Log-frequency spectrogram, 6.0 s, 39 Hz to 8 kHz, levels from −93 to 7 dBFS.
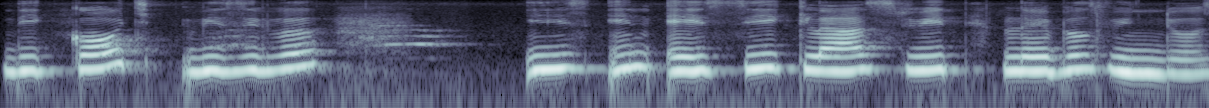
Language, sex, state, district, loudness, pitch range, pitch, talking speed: English, female, Arunachal Pradesh, Lower Dibang Valley, -13 LUFS, 245-285 Hz, 260 Hz, 100 wpm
